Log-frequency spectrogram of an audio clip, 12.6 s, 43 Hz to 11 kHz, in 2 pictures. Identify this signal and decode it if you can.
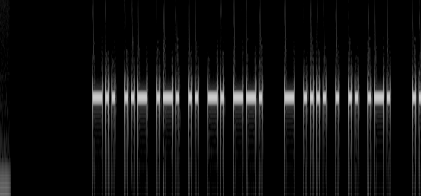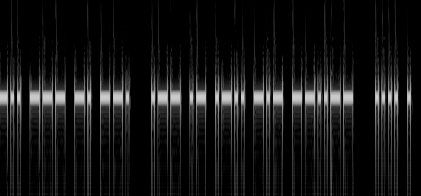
Morse code, heard as a keyed tone, about 25 wpm, 700 Hz. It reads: DURING THEIR LONG WALK, HE
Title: Sentences from Top 1000 Words - Review Part 2 - 25wpm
